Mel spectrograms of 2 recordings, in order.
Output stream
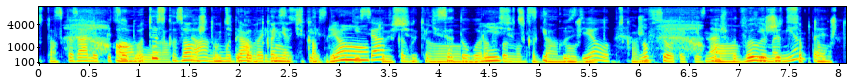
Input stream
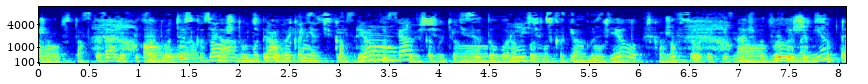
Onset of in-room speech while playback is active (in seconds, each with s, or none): none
